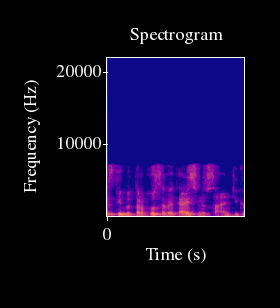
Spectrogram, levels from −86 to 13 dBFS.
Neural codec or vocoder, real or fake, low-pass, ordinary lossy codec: none; real; 7.2 kHz; AAC, 32 kbps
